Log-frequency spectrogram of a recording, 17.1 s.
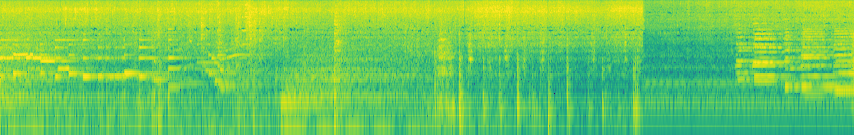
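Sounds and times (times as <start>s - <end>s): steady hum: 0.0s - 9.7s
onions sizzling in oil: 0.0s - 17.0s.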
